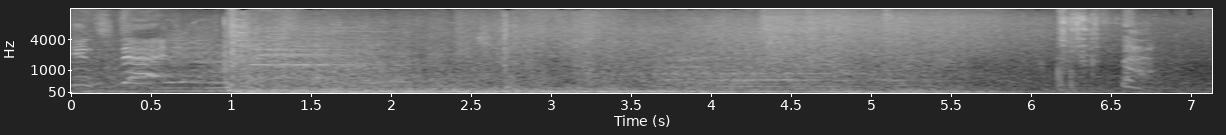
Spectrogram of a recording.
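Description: A huge structure collapses with a deep, roaring rumble.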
